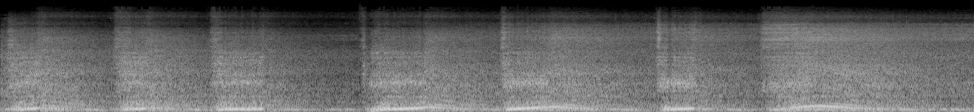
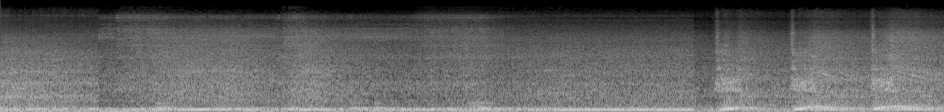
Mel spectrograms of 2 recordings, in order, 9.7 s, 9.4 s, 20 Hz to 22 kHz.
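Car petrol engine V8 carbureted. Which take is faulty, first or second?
first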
